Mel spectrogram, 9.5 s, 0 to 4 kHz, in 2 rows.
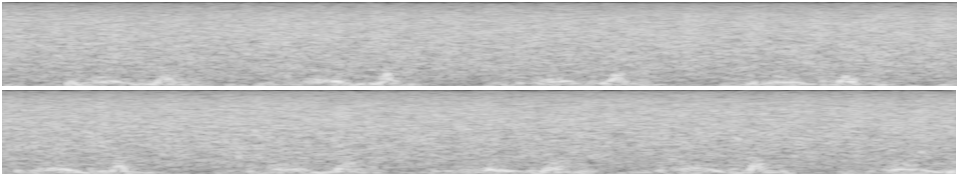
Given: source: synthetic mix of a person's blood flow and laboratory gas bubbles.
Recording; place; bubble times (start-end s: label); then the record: Doppler ultrasound of blood flow; precordium
5.02-5.12 s: bubbles
From the record:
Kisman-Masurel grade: 111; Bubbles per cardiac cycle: 1 to 2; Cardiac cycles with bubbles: 1 to 10%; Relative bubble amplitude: barely perceptible (0.100 to 0.250); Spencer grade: 1 (occasional bubble signal discernible with the cardiac motion signal, with majority of cardiac periods free of bubbles); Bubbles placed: only in the low amplitude regions of the cardiac cycle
